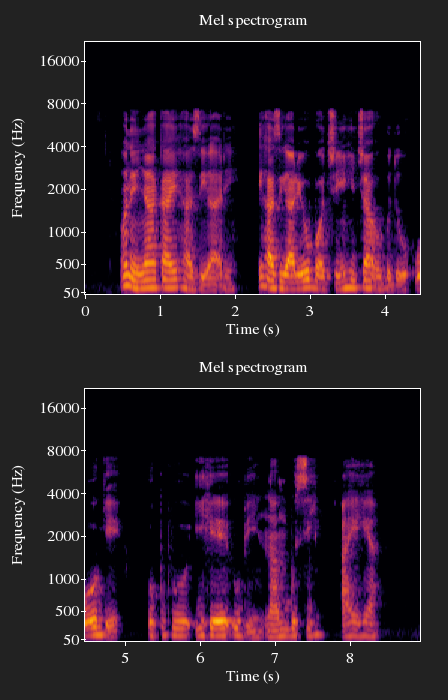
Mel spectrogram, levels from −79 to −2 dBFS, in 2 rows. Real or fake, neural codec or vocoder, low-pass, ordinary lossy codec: real; none; 7.2 kHz; none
